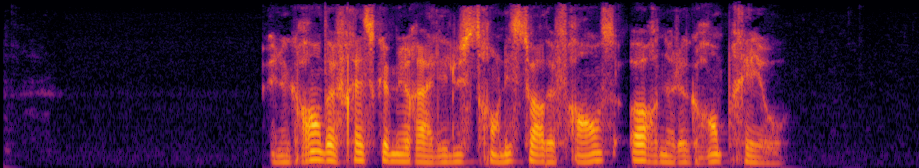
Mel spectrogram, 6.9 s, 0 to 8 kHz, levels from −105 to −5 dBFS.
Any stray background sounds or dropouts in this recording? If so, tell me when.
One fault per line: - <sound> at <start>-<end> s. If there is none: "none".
none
